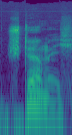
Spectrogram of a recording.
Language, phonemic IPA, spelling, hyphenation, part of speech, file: German, /ˈʃtʏʁmɪʃ/, stürmisch, stür‧misch, adjective, De-stürmisch.ogg
- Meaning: stormy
